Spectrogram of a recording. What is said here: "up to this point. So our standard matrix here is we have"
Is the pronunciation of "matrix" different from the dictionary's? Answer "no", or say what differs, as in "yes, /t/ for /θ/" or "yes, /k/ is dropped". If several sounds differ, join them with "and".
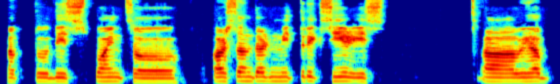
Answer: no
